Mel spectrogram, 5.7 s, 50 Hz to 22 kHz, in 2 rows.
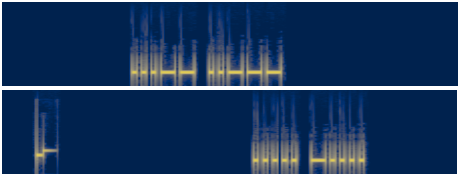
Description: Morse code, heard as a keyed tone, about 40 wpm, 700 Hz. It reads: 32 56
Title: Numbers - 2-Digit 40wpm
